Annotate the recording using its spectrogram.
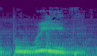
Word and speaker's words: breathe: 这个动词是 breathe， breathe。大家要注意这两个单词的发音的区别， breathe， breath。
